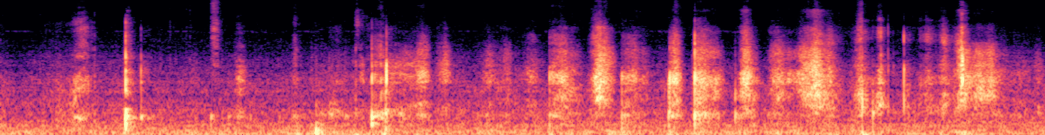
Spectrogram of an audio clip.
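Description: A white plastic CeraVe face wash bottle with a pump top, held in both hands, is scratched with long fingernails. Quick, dry scratching strokes and light taps come in uneven bursts with a bright, hissy edge, each dying out at once with no ring.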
